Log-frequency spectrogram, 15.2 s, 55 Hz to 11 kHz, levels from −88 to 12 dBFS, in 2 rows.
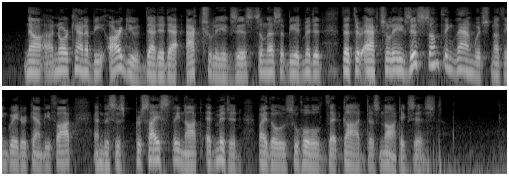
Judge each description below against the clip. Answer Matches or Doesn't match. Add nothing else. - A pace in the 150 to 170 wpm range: Matches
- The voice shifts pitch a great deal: Doesn't match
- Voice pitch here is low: Matches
